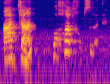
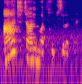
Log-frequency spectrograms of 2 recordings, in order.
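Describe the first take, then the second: First: The stress is on बहुत. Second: The stress is on चांद.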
